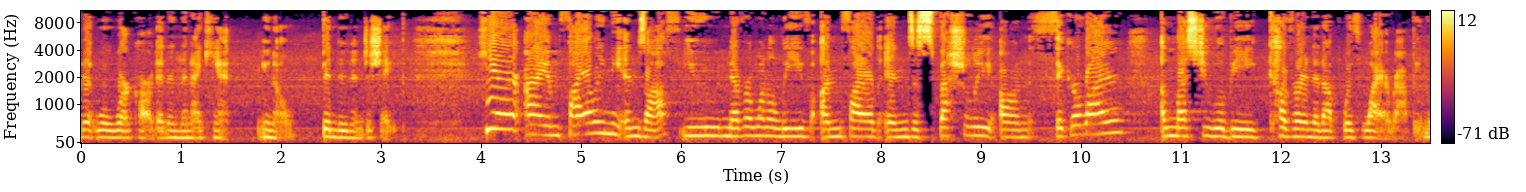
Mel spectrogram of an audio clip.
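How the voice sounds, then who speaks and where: A woman's voice: mid-range voice, darkish tone, slight background noise, low-quality recording. A young adult woman giving a casual, chatty, playful voice-over about a craft process. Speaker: craft vlogger.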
